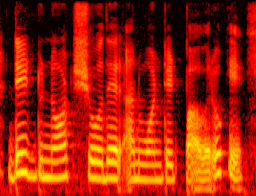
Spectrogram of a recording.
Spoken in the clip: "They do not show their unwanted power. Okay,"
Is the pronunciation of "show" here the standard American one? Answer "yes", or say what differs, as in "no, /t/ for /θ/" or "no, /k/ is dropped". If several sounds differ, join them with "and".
yes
